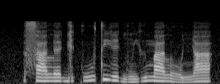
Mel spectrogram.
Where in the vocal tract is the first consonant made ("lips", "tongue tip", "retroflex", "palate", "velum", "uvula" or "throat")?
tongue tip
